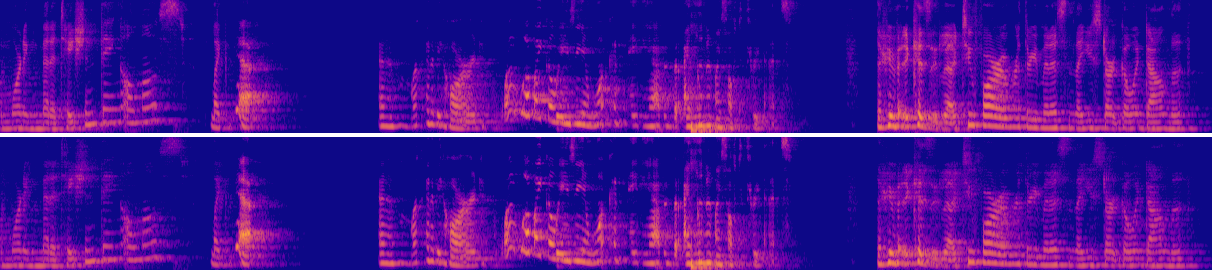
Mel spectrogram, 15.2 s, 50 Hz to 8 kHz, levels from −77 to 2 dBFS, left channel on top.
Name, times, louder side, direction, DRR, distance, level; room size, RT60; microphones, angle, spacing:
voice 1, 0.0-2.3 2.6-2.8 10.6-10.7 11.0-14.9, left 2 dB, 80° left, 6 dB, 2.3 m, -31 dB
voice 2, 4.7-6.0 6.2-9.5, right 2 dB, 30° right, 6 dB, 2.1 m, -28 dB
19.5 x 17.5 x 9.3 m, 0.90 s
head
